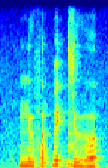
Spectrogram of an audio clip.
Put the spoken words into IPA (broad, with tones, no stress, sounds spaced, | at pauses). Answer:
n ɨ˧˩ f ə̰˧˨ n ɓ e˦˥ t̚ z ɨ˧˩˨ ə̯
